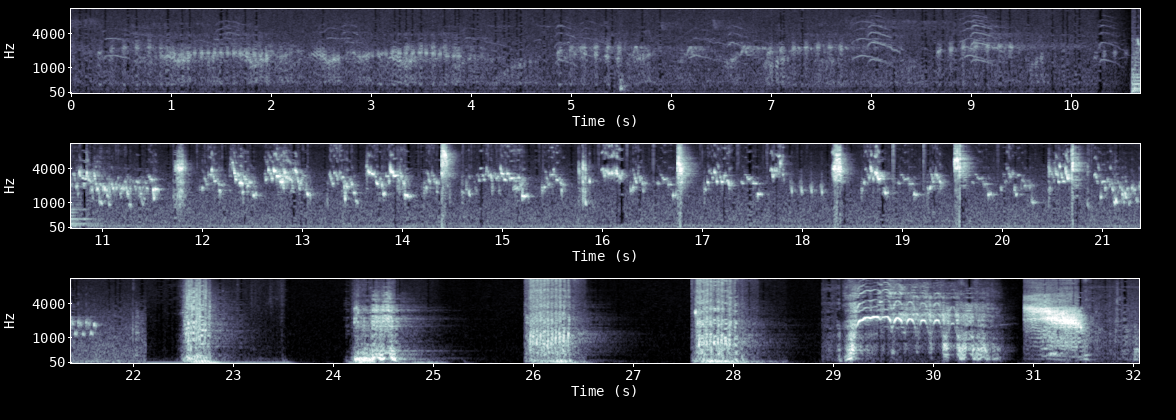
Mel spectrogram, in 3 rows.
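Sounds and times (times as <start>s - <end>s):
birds chirping and squawking: 10.6s - 21.8s.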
